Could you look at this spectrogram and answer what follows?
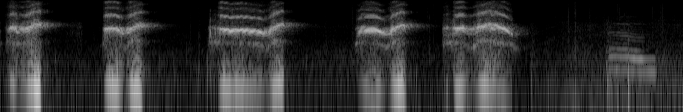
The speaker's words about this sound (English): This one's a frog.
